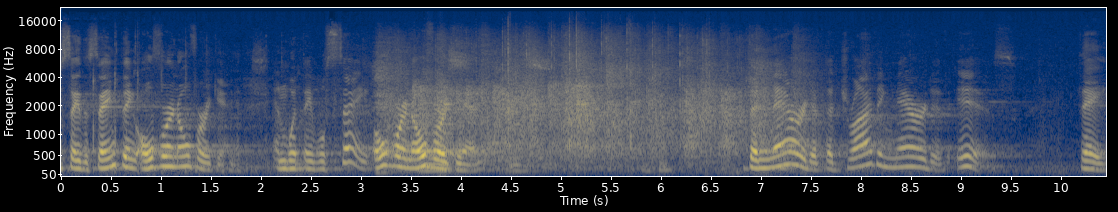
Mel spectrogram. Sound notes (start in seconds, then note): 3.0 applause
